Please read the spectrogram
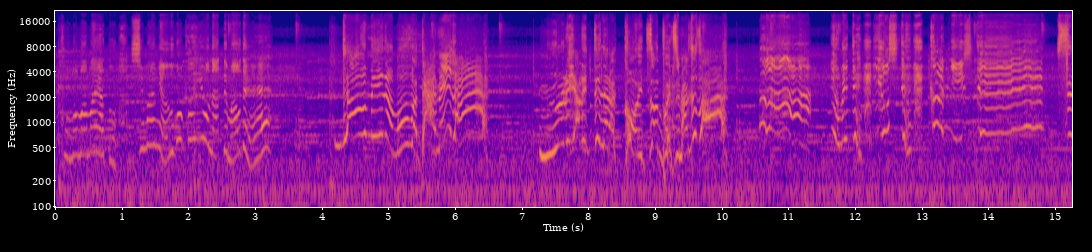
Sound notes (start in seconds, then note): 10.6 far-off panicking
